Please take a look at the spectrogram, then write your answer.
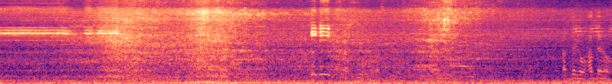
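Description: A car drives along a main road during a driving lesson, its engine humming steadily from inside the cabin with faint traffic and a brief horn toot. People talk over the engine throughout.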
